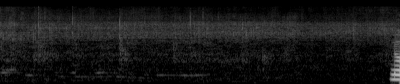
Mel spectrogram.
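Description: Banana-leaf-wrapped parcels frying in oil on a hot griddle: a steady, even sizzle.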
